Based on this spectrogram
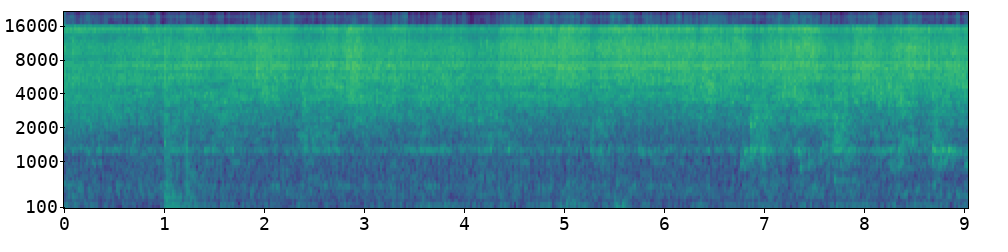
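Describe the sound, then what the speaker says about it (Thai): Tap water runs steadily into a sink while raw duck pieces are rinsed before boiling, a continuous splashing stream with occasional louder splashes and knocks, no talking. "ก่อนเฮาสิต้มก็ล้างก่อน"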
